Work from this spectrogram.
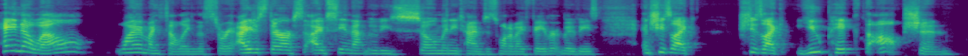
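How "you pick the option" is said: put-on old lady voice with an accent.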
